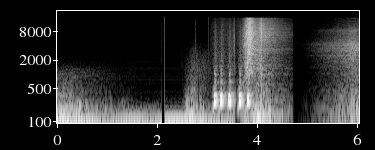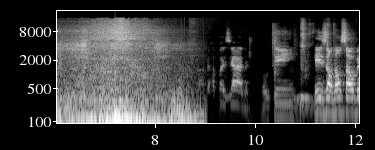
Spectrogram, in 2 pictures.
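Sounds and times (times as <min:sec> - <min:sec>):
rush of noise: 0:05.1 - 0:09.0.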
